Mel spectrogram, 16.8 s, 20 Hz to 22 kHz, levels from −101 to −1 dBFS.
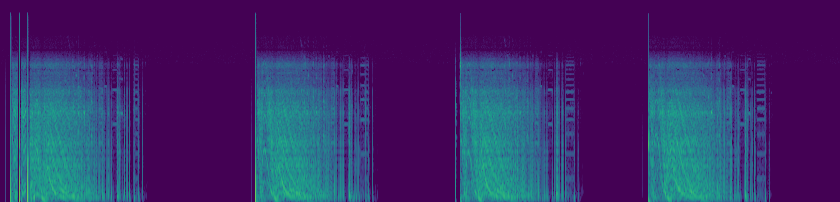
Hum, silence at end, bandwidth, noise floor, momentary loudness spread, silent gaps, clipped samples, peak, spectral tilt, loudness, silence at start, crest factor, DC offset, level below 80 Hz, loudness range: none; 1.7 s; 15 kHz; -87 dBFS; 17 LU; none; under 0.1%; 0 dBFS; -5 dB/octave; -35 LUFS; 0.2 s; 38 dB; under 0.1%; -50 dBFS; 7 LU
